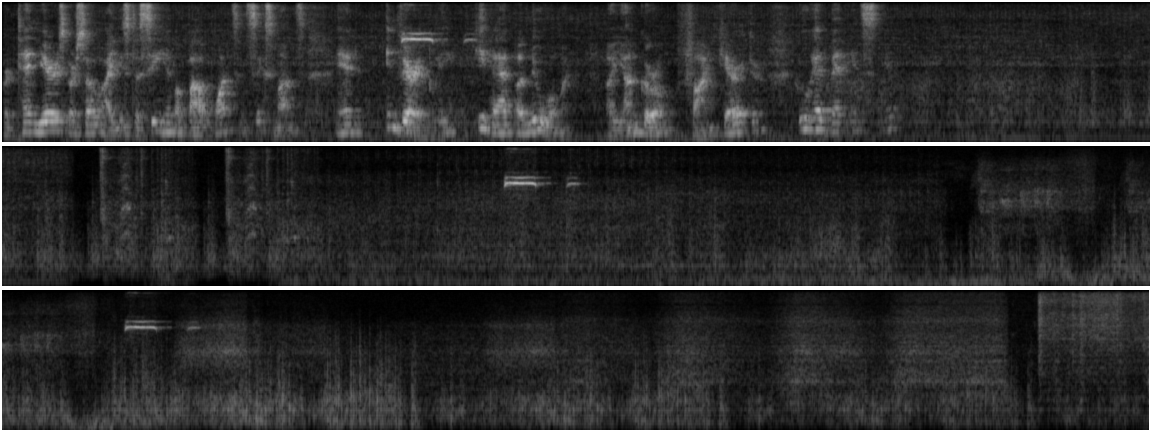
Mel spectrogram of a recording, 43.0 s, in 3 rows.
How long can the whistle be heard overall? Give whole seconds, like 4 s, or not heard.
3 s.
